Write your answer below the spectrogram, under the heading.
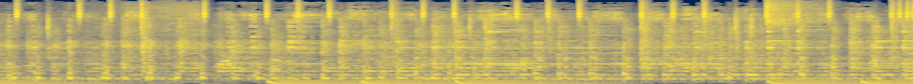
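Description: Loud music with a fast, steady drum beat and sustained low bass notes.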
